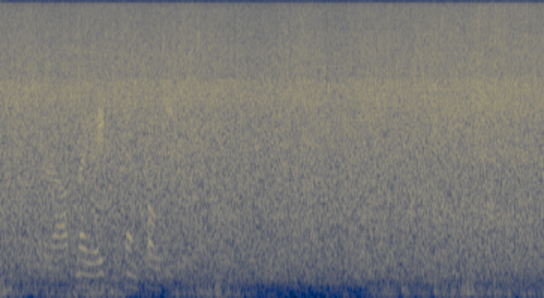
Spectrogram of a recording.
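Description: A muddy flood river rushes and roars steadily.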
